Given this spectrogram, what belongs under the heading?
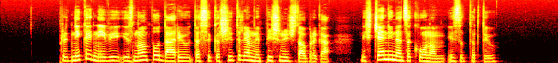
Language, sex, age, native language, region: Slovenian, female, 18-29, Slovenian, Gorenjska region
